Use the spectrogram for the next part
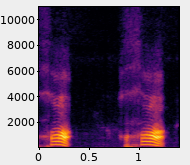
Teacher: Lidah terangkat ke lelangit saat mengucapkannya. Okey. Sehingga suara menjadi naik dan tebal. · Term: huruf isti'la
